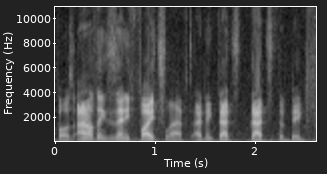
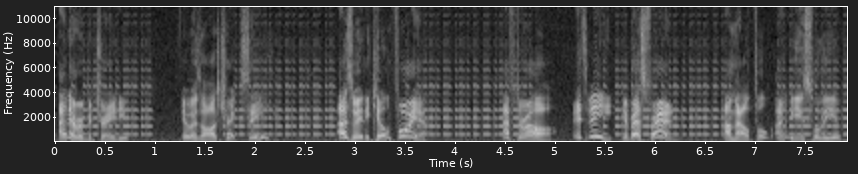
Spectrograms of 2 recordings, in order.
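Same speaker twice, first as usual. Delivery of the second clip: much higher, sing-song sneaky flower; squeaky high false-friendly whine; Flowey voice; faster than usual. Acted. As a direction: wheedle like a treacherous little flower. Reading Flowey's lines in voice.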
